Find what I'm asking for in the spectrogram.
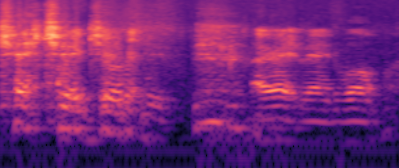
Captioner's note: laughing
